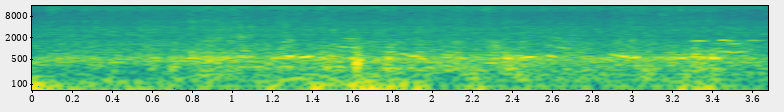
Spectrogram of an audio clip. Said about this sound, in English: All right, here comes the rain some more. So let's scooch in some more.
